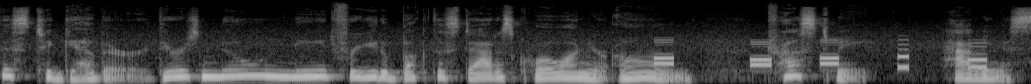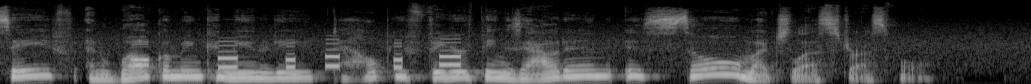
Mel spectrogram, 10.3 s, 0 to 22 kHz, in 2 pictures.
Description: DTMF, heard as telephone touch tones, dialled by hand, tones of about 80 ms, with speech in English. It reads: 07031 721619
